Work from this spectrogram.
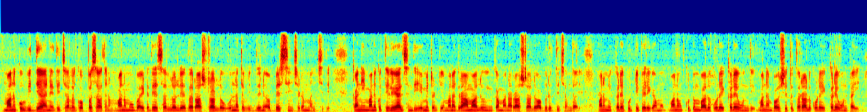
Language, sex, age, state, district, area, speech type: Telugu, male, 18-30, Andhra Pradesh, Nandyal, urban, spontaneous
